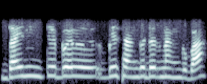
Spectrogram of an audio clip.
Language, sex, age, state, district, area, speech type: Bodo, female, 18-30, Assam, Udalguri, rural, conversation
